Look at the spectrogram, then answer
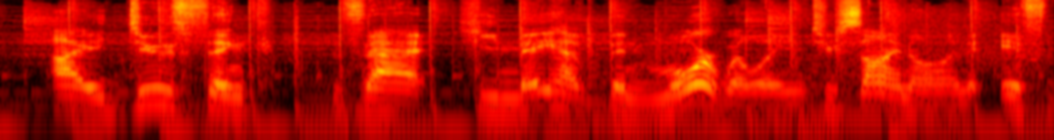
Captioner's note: none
